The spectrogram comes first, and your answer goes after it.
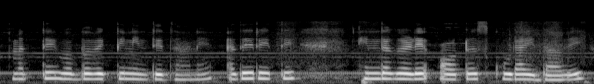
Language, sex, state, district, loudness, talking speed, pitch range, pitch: Kannada, female, Karnataka, Bidar, -15 LUFS, 100 wpm, 235-265 Hz, 250 Hz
